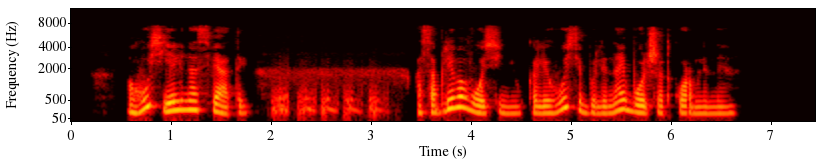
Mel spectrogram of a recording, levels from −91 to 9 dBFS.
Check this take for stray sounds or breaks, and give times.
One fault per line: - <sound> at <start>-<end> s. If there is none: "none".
- laugh at 2.0-3.2 s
